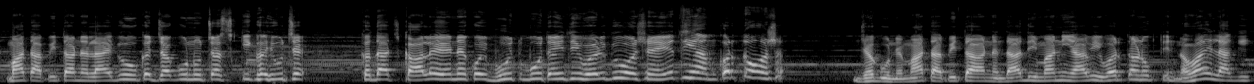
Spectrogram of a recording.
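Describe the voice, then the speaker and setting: High-voiced Gujarati storyteller man. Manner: warm direct address to children. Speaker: children's storyteller. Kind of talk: children's story narration.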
